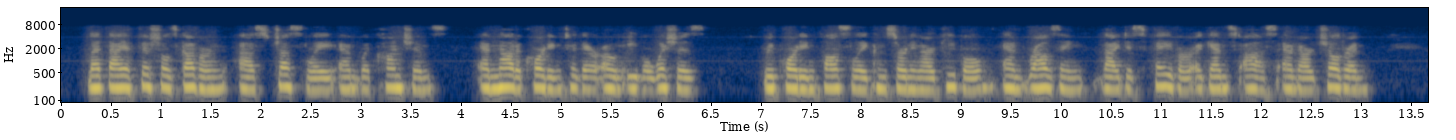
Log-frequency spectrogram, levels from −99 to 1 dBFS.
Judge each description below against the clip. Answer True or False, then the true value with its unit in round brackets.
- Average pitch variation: False (1.7 semitones)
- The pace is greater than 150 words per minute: False (135 wpm)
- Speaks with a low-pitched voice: False (195 Hz)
